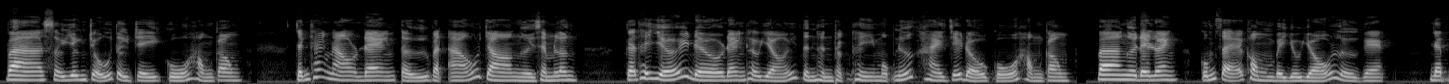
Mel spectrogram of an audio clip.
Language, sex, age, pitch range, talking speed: Vietnamese, female, 20-39, 175-220 Hz, 215 wpm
